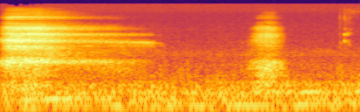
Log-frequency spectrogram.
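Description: A woman's long breath out, a sigh that fades over about two seconds, then a short breath in about four seconds in.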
